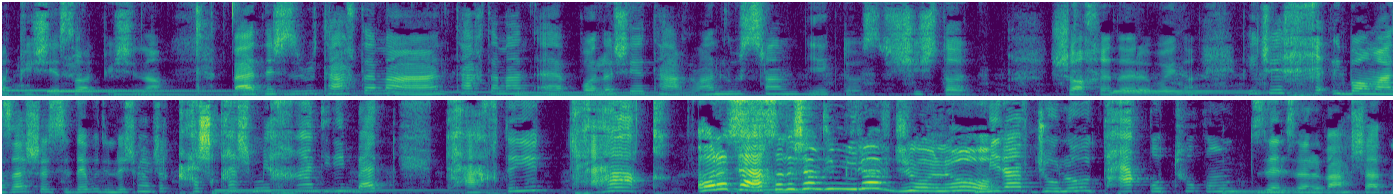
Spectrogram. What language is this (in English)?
Persian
